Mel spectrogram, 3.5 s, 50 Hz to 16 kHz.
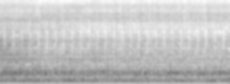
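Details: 1974 Ford 350 cold-started, being prepped for sale, engine full of old unchanged oil: heavy low idle with a loose, uneven knock about twice a second, bottom-end knock suspected, not confirmed.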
